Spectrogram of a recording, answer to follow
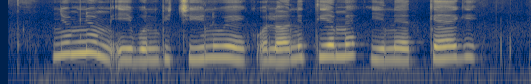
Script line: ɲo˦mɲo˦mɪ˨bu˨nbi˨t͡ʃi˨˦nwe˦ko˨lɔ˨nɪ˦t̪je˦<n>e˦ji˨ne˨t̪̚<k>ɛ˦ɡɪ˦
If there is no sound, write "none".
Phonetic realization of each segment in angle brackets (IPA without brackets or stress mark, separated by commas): m, k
